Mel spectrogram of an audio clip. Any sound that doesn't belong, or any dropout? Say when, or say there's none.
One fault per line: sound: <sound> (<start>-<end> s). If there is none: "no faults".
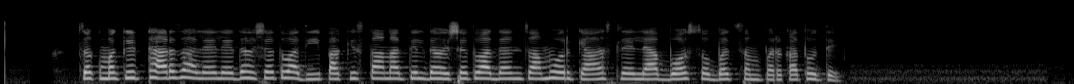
no faults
